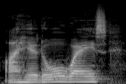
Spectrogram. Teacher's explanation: You can't really hear the A in had, so it's just had.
